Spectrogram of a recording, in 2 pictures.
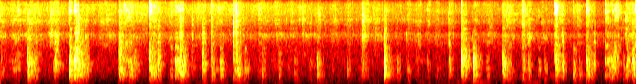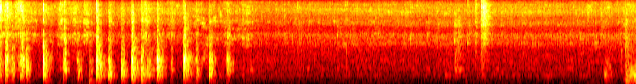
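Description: Onion, tomato and curry leaves are stirred in hot oil in a pan with mustard and fenugreek seeds, giving a run of scraping, clattering stirring strokes over a steady sizzle, close by, which then fade to quiet sizzling.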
